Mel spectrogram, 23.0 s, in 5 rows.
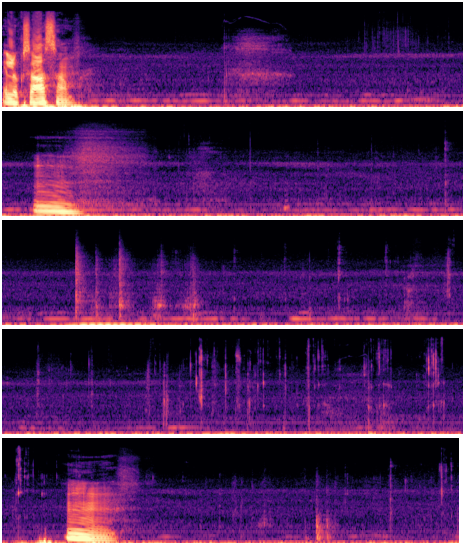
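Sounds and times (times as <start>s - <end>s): person chewing: 3.6s - 4.2s, 13.3s - 19.2s, 22.3s - 23.0s.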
